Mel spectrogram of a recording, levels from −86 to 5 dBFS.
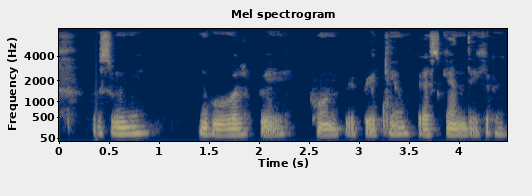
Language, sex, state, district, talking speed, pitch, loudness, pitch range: Hindi, male, Chhattisgarh, Raigarh, 135 wpm, 125 Hz, -27 LUFS, 115-135 Hz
